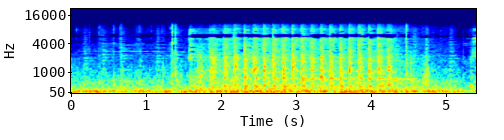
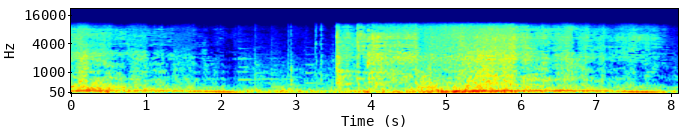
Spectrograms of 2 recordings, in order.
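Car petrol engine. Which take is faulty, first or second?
first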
